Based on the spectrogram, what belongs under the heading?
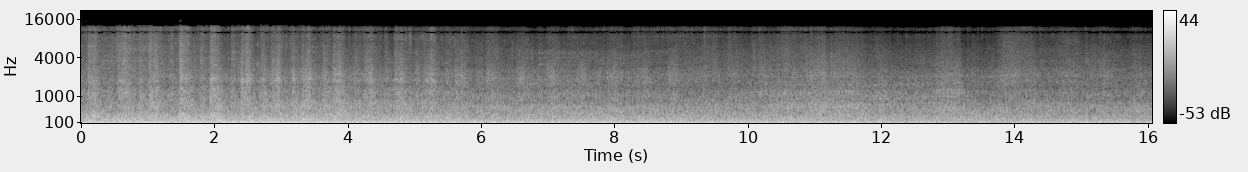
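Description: CSX freight train rolling past on street-running track with a steady low rumble. Its wheels click repeatedly over the rail joints, most densely in the first five seconds.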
